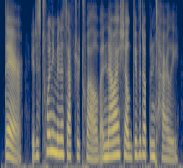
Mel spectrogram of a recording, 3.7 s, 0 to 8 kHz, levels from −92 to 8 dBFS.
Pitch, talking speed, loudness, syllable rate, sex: 225 Hz, 245 wpm, -18 LUFS, 7.4 syllables/s, female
